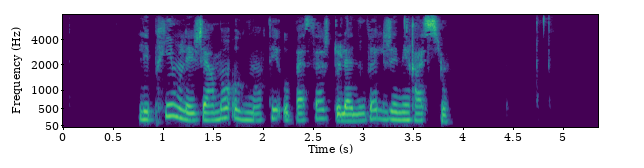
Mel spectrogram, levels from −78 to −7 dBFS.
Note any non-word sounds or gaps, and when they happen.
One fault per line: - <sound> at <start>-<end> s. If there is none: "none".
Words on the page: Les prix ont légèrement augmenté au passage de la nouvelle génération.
none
